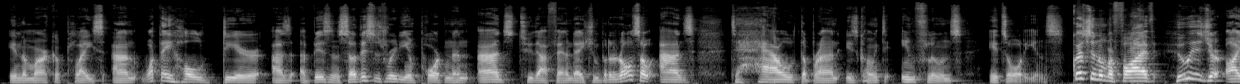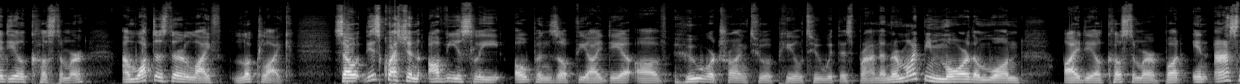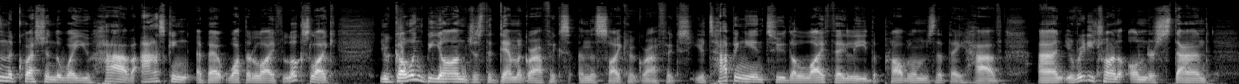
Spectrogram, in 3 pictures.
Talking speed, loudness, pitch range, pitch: 195 wpm, -16 LUFS, 95-120 Hz, 105 Hz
